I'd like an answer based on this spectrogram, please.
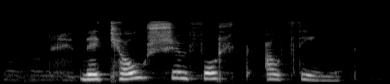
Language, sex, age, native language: Icelandic, female, 9, Icelandic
